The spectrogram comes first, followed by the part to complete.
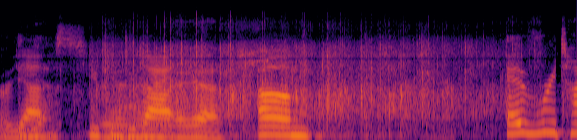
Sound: clapping

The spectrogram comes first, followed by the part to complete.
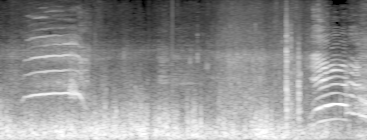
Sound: bird screeching

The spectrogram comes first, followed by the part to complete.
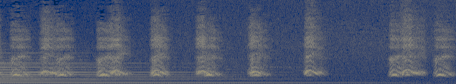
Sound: church bell; crows

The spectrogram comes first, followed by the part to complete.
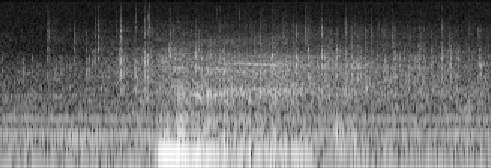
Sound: applause

